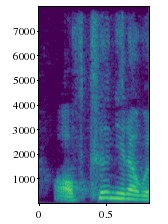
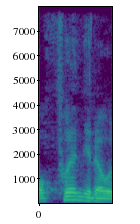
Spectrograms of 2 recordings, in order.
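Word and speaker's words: often: 수학 수업에 ofen 자주 oft이라고 읽어도 되고 off이라고 읽어도 됩니다 자주 올 수 없었습니다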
